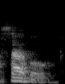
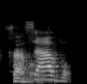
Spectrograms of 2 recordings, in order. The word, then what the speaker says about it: Savile: This is well off topic, but while I've got you, when Seville was exposed, and am, am I am I still pronouncing that wrong? Is that you're still pronouncing Sav- it wrong? Savile. Savile.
